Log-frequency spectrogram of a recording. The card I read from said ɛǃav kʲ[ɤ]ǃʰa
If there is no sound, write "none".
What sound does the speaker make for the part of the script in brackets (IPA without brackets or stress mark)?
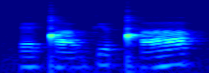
ɤ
